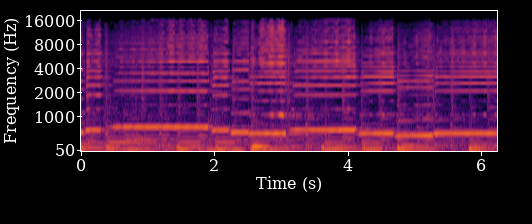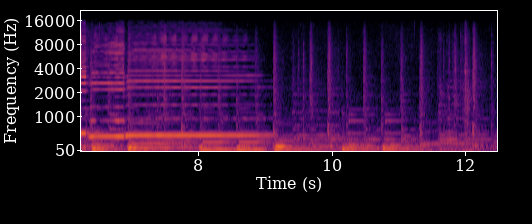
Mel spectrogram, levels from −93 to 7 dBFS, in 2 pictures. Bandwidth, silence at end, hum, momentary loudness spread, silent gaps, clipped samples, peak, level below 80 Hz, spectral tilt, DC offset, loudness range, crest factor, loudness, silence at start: 16.5 kHz; 0 s; none; 18 LU; none; under 0.1%; -12 dBFS; -44 dBFS; -3.5 dB/octave; under 0.1%; 11 LU; 22 dB; -32 LUFS; 0 s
